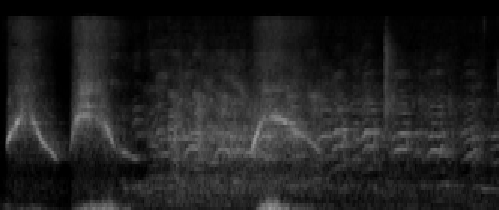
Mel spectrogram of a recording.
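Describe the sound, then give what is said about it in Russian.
A few sharp, swooping whistles imitating the Russian street whistle used to call out to anyone in the neighbourhood. They come in quick bursts with brief gaps, and scattered laughter runs underneath. “Вот этим именем всех можно назвать. И причем ты поворачиваешься, как будто тебя зовут Фьють.”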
